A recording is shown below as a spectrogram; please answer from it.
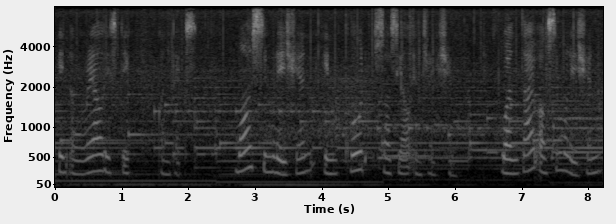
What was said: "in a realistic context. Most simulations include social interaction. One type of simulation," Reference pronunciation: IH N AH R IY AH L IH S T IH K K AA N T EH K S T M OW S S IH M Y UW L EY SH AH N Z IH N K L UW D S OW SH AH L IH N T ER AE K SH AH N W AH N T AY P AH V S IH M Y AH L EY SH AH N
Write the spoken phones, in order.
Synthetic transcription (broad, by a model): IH N AH R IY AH L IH S T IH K K AA N T EH K S T M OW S S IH M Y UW L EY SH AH N IH N K L UW D S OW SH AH L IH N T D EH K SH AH N W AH N T AY P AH F S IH M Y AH L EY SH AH N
